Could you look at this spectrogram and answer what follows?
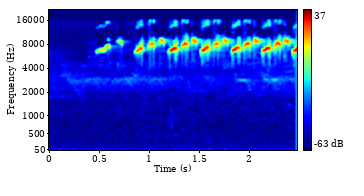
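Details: Black-and-white Warbler singing while flying from perch to perch, filmed with a Canon 7D: a very high, squeaky wee-see phrase repeated rapidly, about a dozen thin notes in quick rhythm, faint lower buzz beneath, otherwise quiet.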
